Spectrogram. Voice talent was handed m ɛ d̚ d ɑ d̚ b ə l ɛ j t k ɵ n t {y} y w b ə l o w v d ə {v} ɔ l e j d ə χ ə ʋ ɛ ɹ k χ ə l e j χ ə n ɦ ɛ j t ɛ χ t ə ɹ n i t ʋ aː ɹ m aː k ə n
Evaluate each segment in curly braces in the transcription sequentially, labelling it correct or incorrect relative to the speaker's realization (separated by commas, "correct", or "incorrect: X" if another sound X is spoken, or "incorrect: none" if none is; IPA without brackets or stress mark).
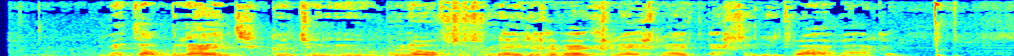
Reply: correct, correct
